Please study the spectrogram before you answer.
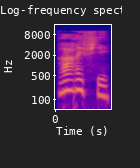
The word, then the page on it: raréfier: francais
